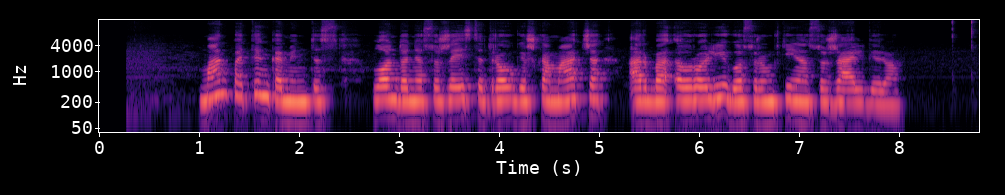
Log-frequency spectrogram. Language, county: Lithuanian, Vilnius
